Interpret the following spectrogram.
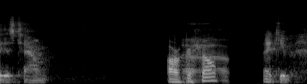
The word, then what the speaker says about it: Arcachon: Arcachon? Thank you. Arcachon.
